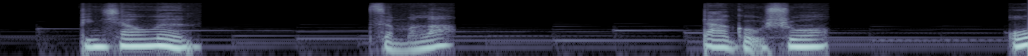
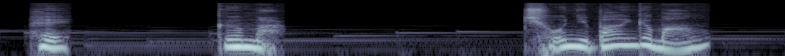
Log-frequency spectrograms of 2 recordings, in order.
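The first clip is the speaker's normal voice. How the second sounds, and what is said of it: Quiet, hushed voice. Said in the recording (Chinese): “小声的说”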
